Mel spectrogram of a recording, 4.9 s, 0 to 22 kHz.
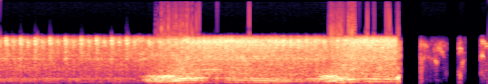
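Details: Mazda 3 engine with a light, fast ticking of about ten clicks a second at idle, then buried under the revs; cause not pinned down.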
